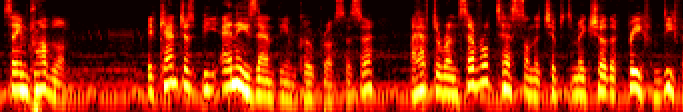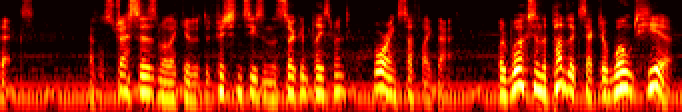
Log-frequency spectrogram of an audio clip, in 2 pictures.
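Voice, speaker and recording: A man playing a calm, reassuring tech expert who explains things matter-of-factly in an audio drama. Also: fairly high pitch, a little fast, music in the background, lightly acted.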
